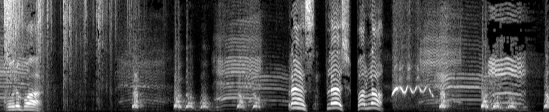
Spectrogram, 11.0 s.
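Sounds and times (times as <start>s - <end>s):
speech: 0.1s - 0.9s, 5.8s - 7.8s
lamb bleating: 2.4s - 3.4s, 4.3s - 5.8s, 8.4s - 10.6s.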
